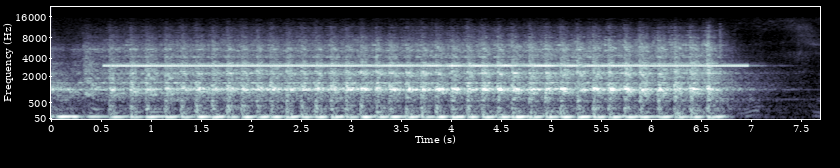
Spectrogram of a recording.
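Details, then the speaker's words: NASCAR Cobra that died after tuning, now worked on: fast steady cranking about three beats per second with a loud low drone, then cutting out; believed flooded and cranked to clear fuel. "Yeah, she's going to be flooded as hell right now. And we just crank it and let it kind of spit some of that out."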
